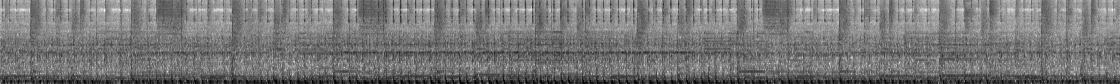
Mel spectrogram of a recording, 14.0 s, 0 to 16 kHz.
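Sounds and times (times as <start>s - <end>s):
motorcycle engine idling: 0.0s - 14.0s.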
